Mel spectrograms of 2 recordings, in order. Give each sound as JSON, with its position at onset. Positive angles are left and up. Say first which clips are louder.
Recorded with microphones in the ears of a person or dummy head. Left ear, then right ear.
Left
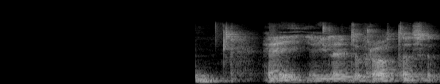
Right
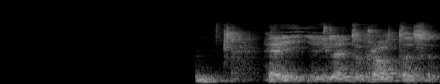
{"t": 1.9, "sound": "singing", "louder": "left 4 dB", "side_deg": 65, "distance_m": 0.7}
